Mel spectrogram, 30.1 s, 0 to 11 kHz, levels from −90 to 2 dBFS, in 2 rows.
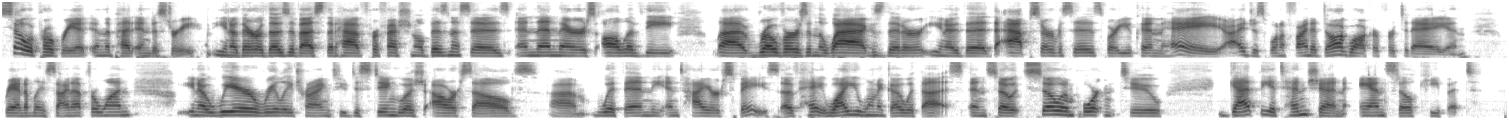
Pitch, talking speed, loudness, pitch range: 170 Hz, 180 wpm, -25 LUFS, 160-185 Hz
